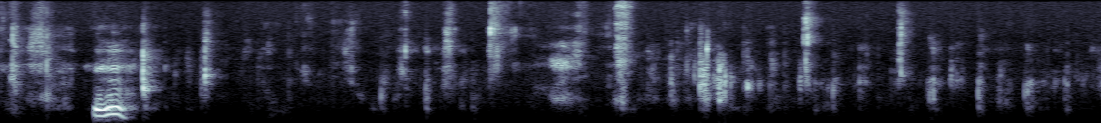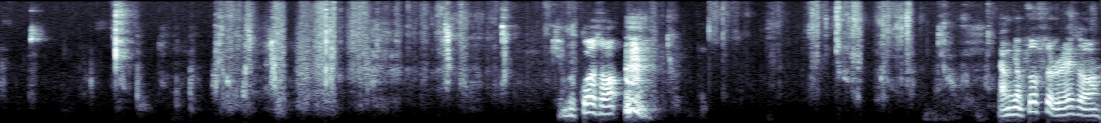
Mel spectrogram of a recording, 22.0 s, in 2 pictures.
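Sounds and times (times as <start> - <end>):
chewing and lip-smacking: 1.4 - 16.7, 17.6 - 21.1
crisp crackling: 13.1 - 16.9, 18.0 - 21.1.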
